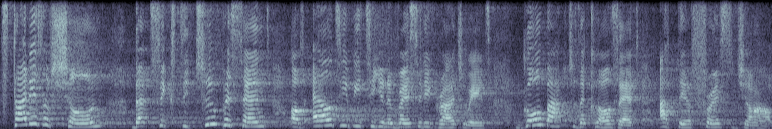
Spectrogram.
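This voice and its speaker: Through audible room echo and noticeable background noise, the speaker goes at a fairly slow pace with very wide pitch swings. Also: woman, high pitch for a woman. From rural Kenya. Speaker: nonprofit founder. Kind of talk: speech. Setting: stage with audience. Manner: formal.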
